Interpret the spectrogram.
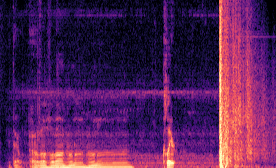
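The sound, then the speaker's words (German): A single loud, sharp gunshot from a promotional video of the Hunt Lodge in Texas, in which an animal is shot and falls, cracks out near the end and trails off in a brief echoing decay, after a long, drawn-out tonal cry and a smaller knock. “Ein Schuss, das majestätische Tier fällt.”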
